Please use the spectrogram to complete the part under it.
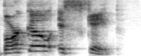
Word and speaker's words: Barco Escape: So there's this new technology called the Barca. What? How do you say it? Let me say it so I could say it correctly. – Barca Lounger? – No, it's called the Barco Escape.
